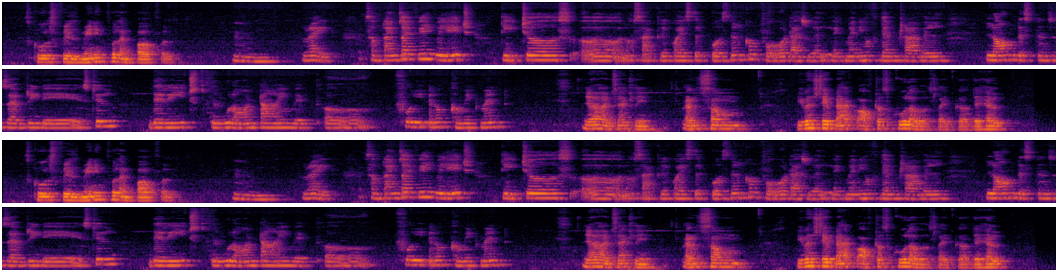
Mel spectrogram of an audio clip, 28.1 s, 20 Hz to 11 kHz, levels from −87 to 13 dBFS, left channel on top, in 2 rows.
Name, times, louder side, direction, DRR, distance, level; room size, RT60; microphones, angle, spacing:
voice 1, 0.4-2.3 21.8-22.7 23.1-23.9 24.7-27.4, right 1 dB, 10° right, 0 dB, 0.5 m, -21 dB
voice 2, 3.1-3.7 4.0-4.4 4.8-6.3 6.7-12.6 13.1-15.6 16.0-19.0 19.3-20.7, equal, 25° left, 2 dB, 0.8 m, -27 dB
3.1 x 2.2 x 4.0 m, 0.37 s
head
